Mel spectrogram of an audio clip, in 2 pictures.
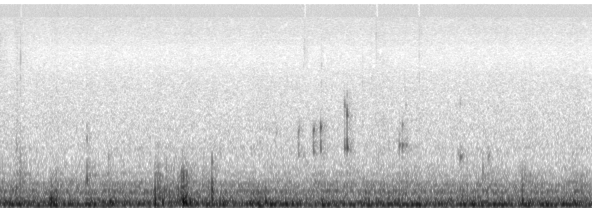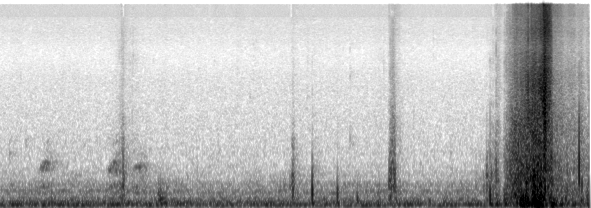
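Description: Low rumbling and soft gurgles build to a louder growl near the end; ordinary stomach growling from gas and fluid moving through the gut.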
